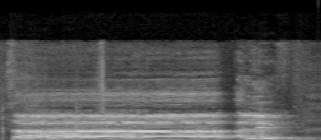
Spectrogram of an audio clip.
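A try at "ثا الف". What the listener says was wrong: یہ پورا 1 الف کرنا ہے، اس سے زیادہ لمبا نہیں کرنا، سا اتنا لمبا نہیں کرنا۔ دیکھیں، سا الف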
